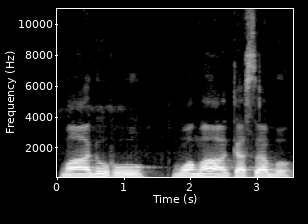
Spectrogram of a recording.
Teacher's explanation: এখানে ছোটো কাপ আছে, বড় কাফের মতন আওয়াজটা গলা থেকে আনা যাবে না। কাসাব, এখানে দমসাল্লা বা সাকিন হয়ে যাবে, আওয়াজটা টক্কর খাবে।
